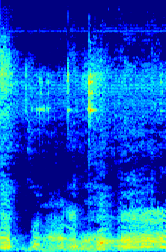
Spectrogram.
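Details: Soft, low whimpering from newborn village dog puppies, part of a freshly born litter of four, forms a steady wavering whine with faint tonal overtones.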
